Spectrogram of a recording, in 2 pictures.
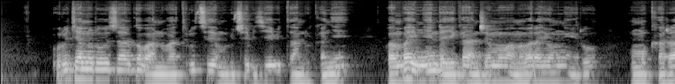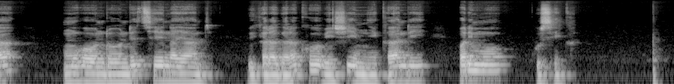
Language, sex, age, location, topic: Kinyarwanda, female, 18-24, Kigali, health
